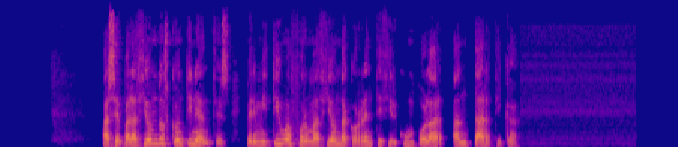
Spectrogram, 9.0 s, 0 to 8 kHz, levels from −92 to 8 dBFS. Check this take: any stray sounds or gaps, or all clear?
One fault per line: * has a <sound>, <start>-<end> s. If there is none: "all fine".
all fine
